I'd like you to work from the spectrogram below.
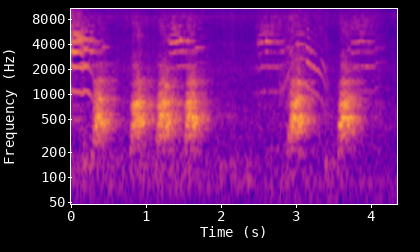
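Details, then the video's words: Newborn kittens of the domestic cat giving five fuller, lower mews in two bursts, three quick calls then two more after a pause, with a faint background hiss. "Cute Newborn KITTENS MEOWING Baby Kitten Meowing Sound Effect"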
